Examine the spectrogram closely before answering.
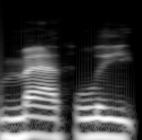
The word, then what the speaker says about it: mathlete: say, but also a mathlete, just to let you know, it's a mathlete. Oh, excuse me, mathlete. I was pronouncing it wrong.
